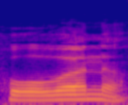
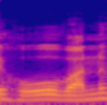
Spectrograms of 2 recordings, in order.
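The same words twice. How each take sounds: First: ਹੋਵਨ with long "ho", light "van"; correct light syllable. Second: ਹੋਵਨ split as "ho-vann", second syllable weighted; wrong doubled sound. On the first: Teacher modelling with care, light second syllable. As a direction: keep ਹੋਵਨ smooth, ending in dental n. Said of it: "ਨੰਨਾ ਜ਼ਰੂਰ ਲਾਉਣਾ". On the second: Teacher showing what not to say, weighted ending. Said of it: "ਵਾਵੇ ਨੂੰ ਟਿੱਪੀ ਜਾਂ ਅਦਕ ਨਹੀਂ ਲਾਉਣਾ". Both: Shown as a demonstration.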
